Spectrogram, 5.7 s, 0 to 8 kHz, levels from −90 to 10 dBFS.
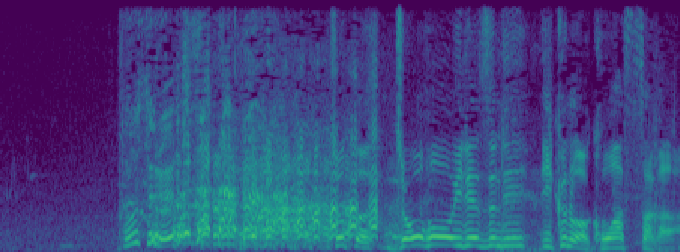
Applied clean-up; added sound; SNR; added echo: none; none; none; none.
